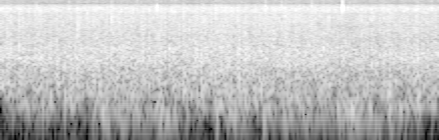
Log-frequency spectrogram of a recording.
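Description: Rain falls continuously over a village farm field, a thick uniform patter and hiss of drops on soil and crops, steady and moderately loud with no voices.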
